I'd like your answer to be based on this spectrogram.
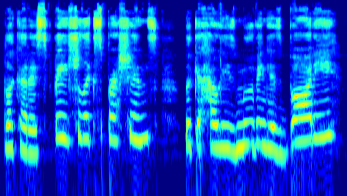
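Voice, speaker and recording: A woman teacher reading a picture book aloud to young children, expressive and emphatic, addressing them directly with questions. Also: high-pitched, moderate pace.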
